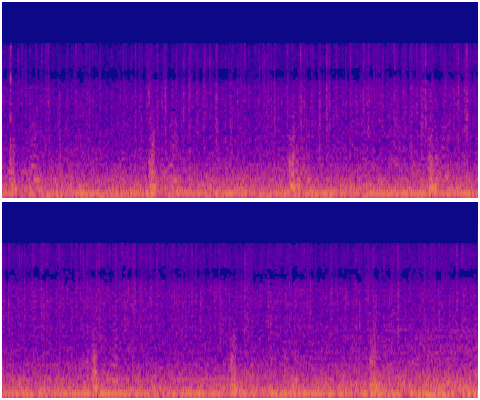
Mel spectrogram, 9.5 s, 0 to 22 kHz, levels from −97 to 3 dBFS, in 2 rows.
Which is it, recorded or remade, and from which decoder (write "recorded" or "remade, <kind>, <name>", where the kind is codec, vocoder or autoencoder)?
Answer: recorded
